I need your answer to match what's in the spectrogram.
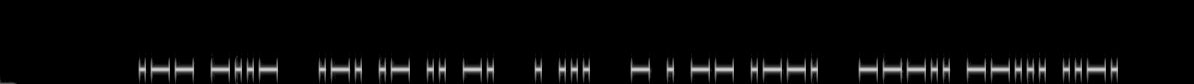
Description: Morse code, heard as a keyed tone, about 20 wpm, 700 Hz. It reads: WX RAIN ES TEMP 87F
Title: Practice QSO - Exchange 2 - Info - 20wpm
